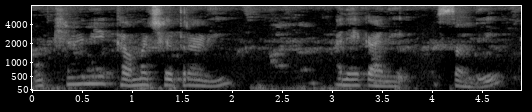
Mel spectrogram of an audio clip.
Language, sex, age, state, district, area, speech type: Sanskrit, female, 60+, Kerala, Kannur, urban, spontaneous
